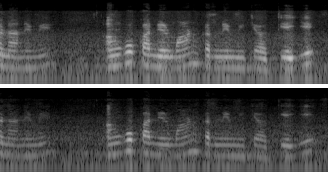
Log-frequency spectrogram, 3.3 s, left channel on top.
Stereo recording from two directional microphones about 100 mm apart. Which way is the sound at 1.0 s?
45° left (ahead or behind).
